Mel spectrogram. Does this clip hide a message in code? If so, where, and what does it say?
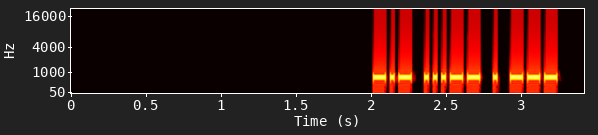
Yes: Morse code from 2.0 to 3.2 s, heard as a keyed tone, about 39 wpm, 700 Hz. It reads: K3EO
